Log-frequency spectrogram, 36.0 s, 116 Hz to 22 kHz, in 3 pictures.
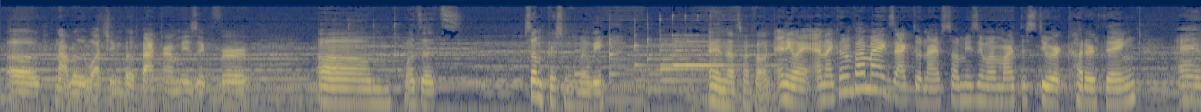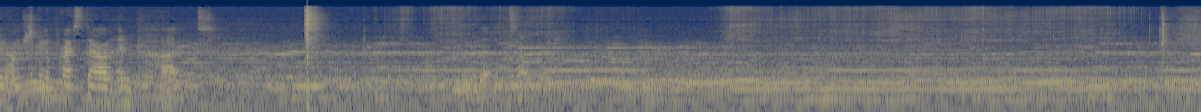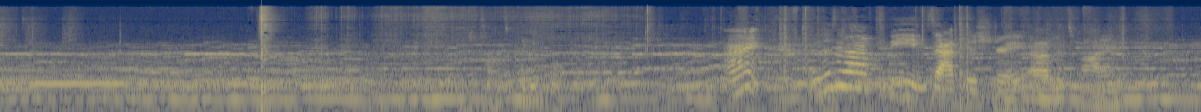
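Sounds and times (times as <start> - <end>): soft sustained background music: 0.0 - 36.0.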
